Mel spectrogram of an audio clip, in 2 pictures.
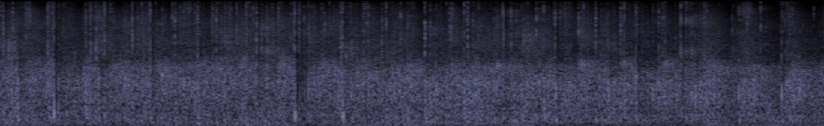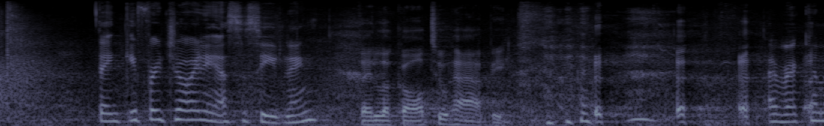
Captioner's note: applause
